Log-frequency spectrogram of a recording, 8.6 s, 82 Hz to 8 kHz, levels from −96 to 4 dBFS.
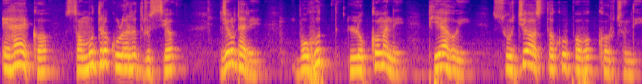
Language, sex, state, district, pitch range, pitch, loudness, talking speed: Odia, male, Odisha, Khordha, 160-205 Hz, 180 Hz, -13 LUFS, 100 wpm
